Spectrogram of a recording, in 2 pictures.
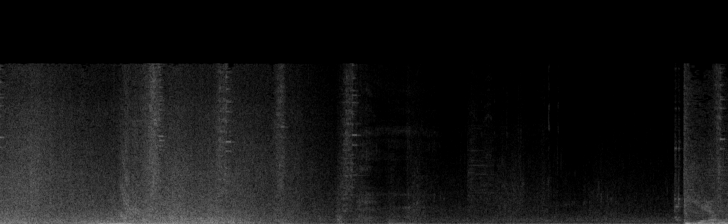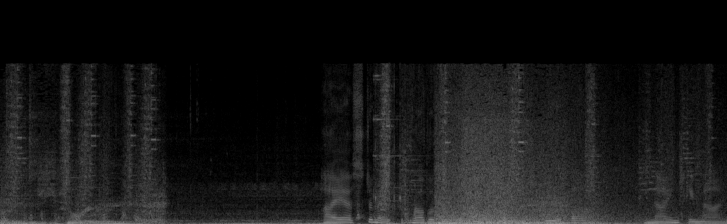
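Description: Magic spell effects crackle and burst in quick bursts.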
